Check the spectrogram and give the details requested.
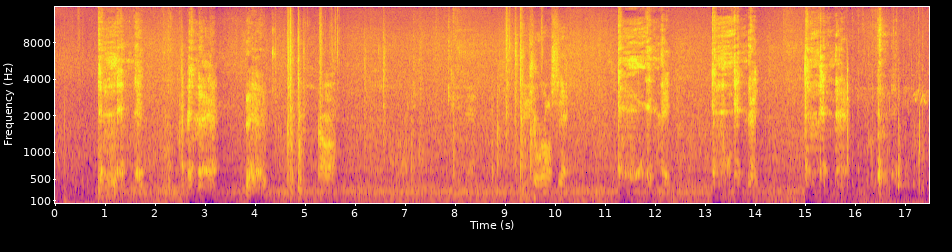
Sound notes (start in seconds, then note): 0.3 coughing; 10.9 coughing; 15.8 rain trickling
